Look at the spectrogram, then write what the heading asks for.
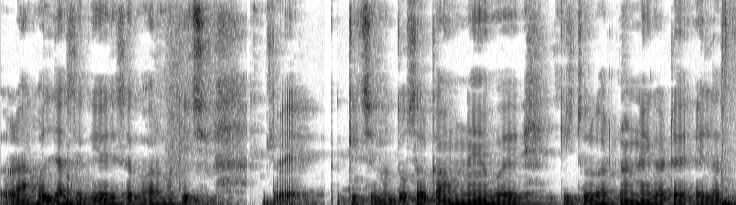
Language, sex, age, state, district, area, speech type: Maithili, male, 60+, Bihar, Saharsa, urban, spontaneous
